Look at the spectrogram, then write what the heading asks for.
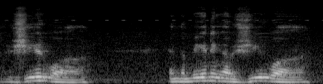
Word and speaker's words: Girouard: know him well um my name Gerard is was originally pronounced jira and the meaning of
